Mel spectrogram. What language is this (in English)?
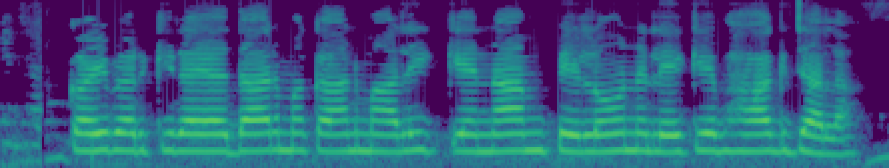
Bhojpuri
